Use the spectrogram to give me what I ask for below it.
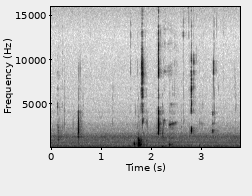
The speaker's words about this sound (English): some coffee creamer, stevia, and a little bit of whipping cream. So I haven't tried it yet, so let's try it together and see if it tastes good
